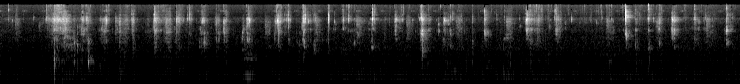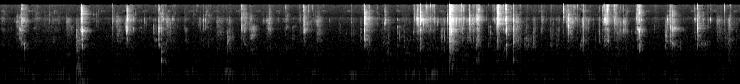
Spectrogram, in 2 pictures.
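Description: Close-up chewing of a mouthful of rice and chicken curry: a run of short, sharp mouth clicks, irregular at one or two a second, busiest a little after two-thirds of the way through.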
